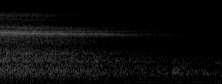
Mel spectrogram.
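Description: A long breath blown out through pursed lips, a slow exhale as if blowing a feather upward, fading away over about a second and a half.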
